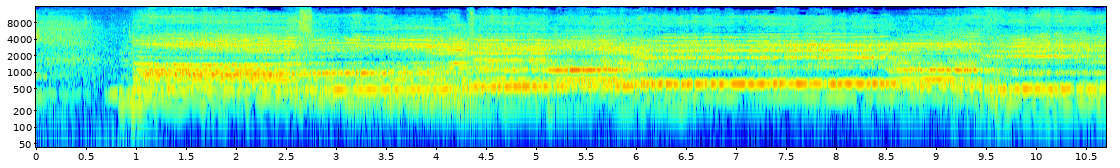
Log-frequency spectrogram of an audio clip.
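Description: Choir singing slow, sustained chords. The voices come back in after a short break about a second in, then move from one held chord to the next.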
